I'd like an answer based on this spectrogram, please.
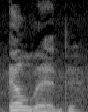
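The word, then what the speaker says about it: ylide: a very important intermediate called an L lid okay so LLL did okay it's how it's pronounced any way that I've heard it and so this illud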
